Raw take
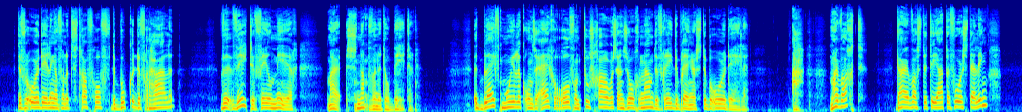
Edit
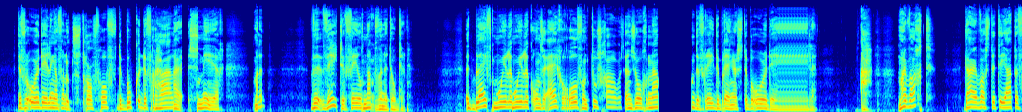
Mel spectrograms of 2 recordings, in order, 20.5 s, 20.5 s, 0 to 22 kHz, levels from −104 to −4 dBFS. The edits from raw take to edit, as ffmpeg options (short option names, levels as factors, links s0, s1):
-filter_complex "[0:a]asplit=20[s0][s1][s2][s3][s4][s5][s6][s7][s8][s9][s10][s11][s12][s13][s14][s15][s16][s17][s18][s19];[s0]atrim=end=1.324[s20];[s1]atrim=start=1.32:end=1.79,asetpts=PTS-STARTPTS,asetrate=34839,aresample=44100[s21];[s2]atrim=start=1.786:end=3.342[s22];[s3]atrim=start=6.618:end=7.102[s23];[s4]atrim=start=5.418:end=6.622[s24];[s5]atrim=start=3.338:end=5.422[s25];[s6]atrim=start=7.098:end=7.852[s26];[s7]atrim=start=8.138:end=10.402[s27];[s8]atrim=start=10.078:end=12.34,asetpts=PTS-STARTPTS,afade=t=out:st=1.352:d=0.91:c=qsin:silence=0.0841395[s28];[s9]atrim=start=12.34:end=13,asetpts=PTS-STARTPTS,afade=t=in:d=0.004:c=hsin:silence=0.0841395,afade=t=out:st=0.656:d=0.004:c=hsin,apad=pad_dur=0.67[s29];[s10]atrim=start=13:end=14.772,asetpts=PTS-STARTPTS,afade=t=in:d=0.004:c=hsin[s30];[s11]atrim=start=14.708:end=14.772[s31];[s12]atrim=start=14.708:end=14.772[s32];[s13]atrim=start=14.708:end=14.772[s33];[s14]atrim=start=14.708:end=14.772[s34];[s15]atrim=start=14.708:end=14.772[s35];[s16]atrim=start=14.708:end=14.772[s36];[s17]atrim=start=14.708:end=14.772[s37];[s18]atrim=start=14.708:end=14.772[s38];[s19]atrim=start=14.708[s39];[s20][s21]acrossfade=d=0.004:c1=hsin:c2=hsin[s40];[s40][s22]acrossfade=d=0.004:c1=hsin:c2=hsin[s41];[s41][s23]acrossfade=d=0.004:c1=hsin:c2=hsin[s42];[s42][s24]acrossfade=d=0.004:c1=hsin:c2=hsin[s43];[s43][s25]acrossfade=d=0.004:c1=hsin:c2=hsin[s44];[s44][s26]acrossfade=d=0.004:c1=hsin:c2=hsin[s45];[s45][s27]acrossfade=d=0.004:c1=hsin:c2=hsin[s46];[s28][s29][s30]concat=n=3:v=0:a=1[s47];[s46][s47]acrossfade=d=0.004:c1=hsin:c2=hsin[s48];[s48][s31]acrossfade=d=0.004:c1=hsin:c2=hsin[s49];[s49][s32]acrossfade=d=0.004:c1=hsin:c2=hsin[s50];[s50][s33]acrossfade=d=0.004:c1=hsin:c2=hsin[s51];[s51][s34]acrossfade=d=0.004:c1=hsin:c2=hsin[s52];[s52][s35]acrossfade=d=0.004:c1=hsin:c2=hsin[s53];[s53][s36]acrossfade=d=0.004:c1=hsin:c2=hsin[s54];[s54][s37]acrossfade=d=0.004:c1=hsin:c2=hsin[s55];[s55][s38]acrossfade=d=0.004:c1=hsin:c2=hsin[s56];[s56][s39]acrossfade=d=0.004:c1=hsin:c2=hsin"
